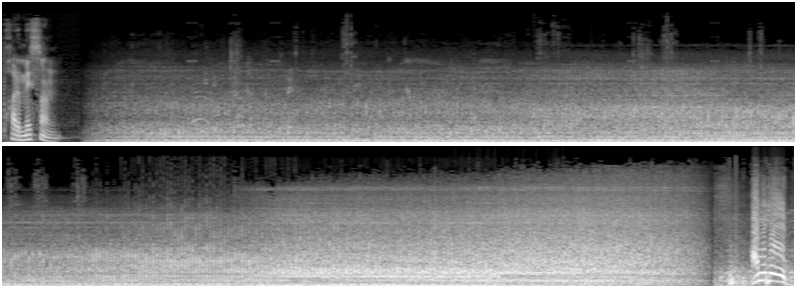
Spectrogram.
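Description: Helicopters thunder overhead, growing louder.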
